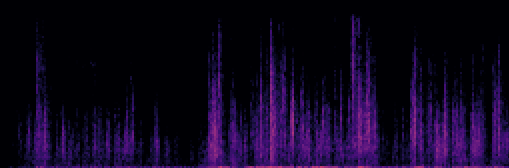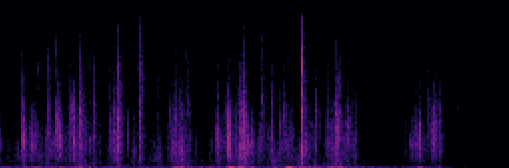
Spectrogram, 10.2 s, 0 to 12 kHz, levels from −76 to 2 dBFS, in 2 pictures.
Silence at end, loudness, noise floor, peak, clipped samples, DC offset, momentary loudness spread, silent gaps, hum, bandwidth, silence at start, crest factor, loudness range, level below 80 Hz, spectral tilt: 0.65 s; -44 LUFS; -70 dBFS; -14 dBFS; under 0.1%; under 0.1%; 13 LU; none; none; 11.5 kHz; 0.15 s; 28 dB; 2 LU; -50 dBFS; -1 dB/octave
